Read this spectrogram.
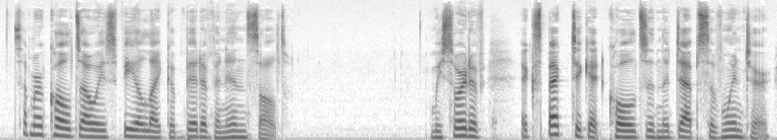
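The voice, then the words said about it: Slightly congested, sick-sounding voice. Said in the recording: “I've been fighting quite a bad summer cold. You might still hear it in my voice a little”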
